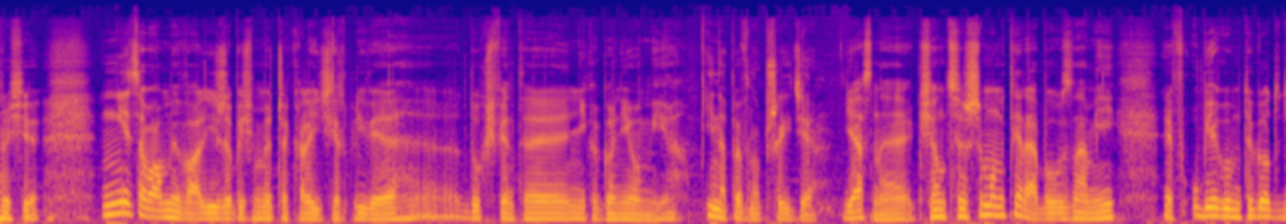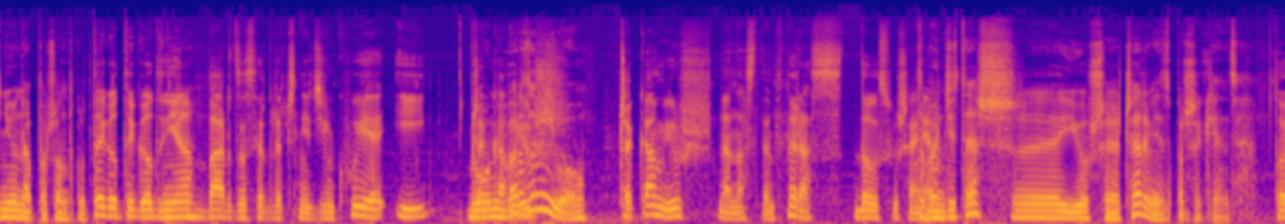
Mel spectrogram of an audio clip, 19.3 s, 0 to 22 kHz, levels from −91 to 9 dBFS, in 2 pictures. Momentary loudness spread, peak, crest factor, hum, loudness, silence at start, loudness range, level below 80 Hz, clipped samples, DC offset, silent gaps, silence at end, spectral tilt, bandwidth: 8 LU; 0 dBFS; 10 dB; none; -11 LUFS; 0 s; 2 LU; -36 dBFS; under 0.1%; under 0.1%; none; 0 s; -5.5 dB/octave; 16 kHz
